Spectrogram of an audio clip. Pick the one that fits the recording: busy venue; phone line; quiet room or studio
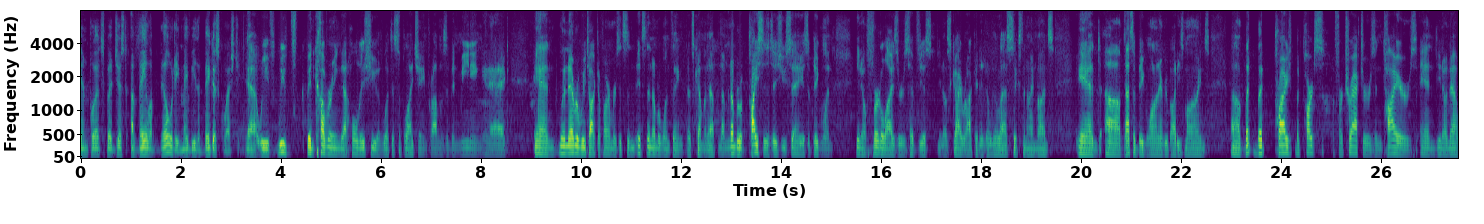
busy venue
